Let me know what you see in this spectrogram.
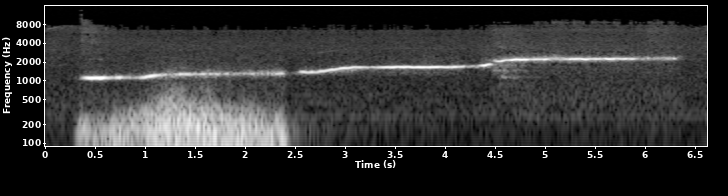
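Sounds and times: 
low rumble: 0.3s - 2.5s
soft gentle whistle: 0.3s - 6.4s.

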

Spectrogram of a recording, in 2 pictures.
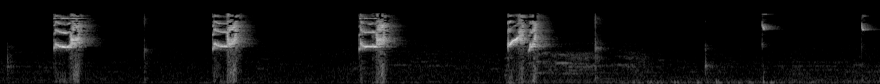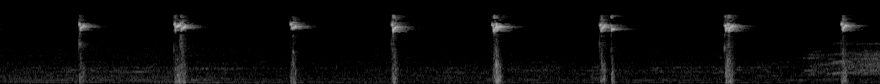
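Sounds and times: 
low background hum: 0.0s - 17.6s
lovebird chirping: 0.5s - 1.0s, 2.1s - 2.6s, 3.6s - 4.0s, 5.1s - 5.6s, 7.6s - 7.8s, 8.6s - 8.8s, 9.6s - 9.9s, 10.5s - 10.9s, 11.7s - 12.0s, 12.7s - 13.0s, 13.7s - 14.1s, 14.8s - 15.2s, 16.0s - 16.4s, 17.2s - 17.4s.

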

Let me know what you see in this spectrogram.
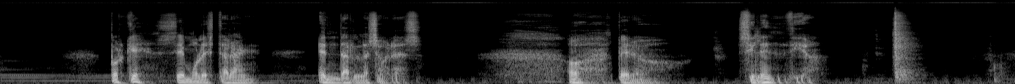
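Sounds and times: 
speech: 1.1s - 2.6s, 3.2s - 4.3s, 5.1s - 6.6s, 7.4s - 8.2s
room door opening with a sharp clack: 8.9s - 9.3s.

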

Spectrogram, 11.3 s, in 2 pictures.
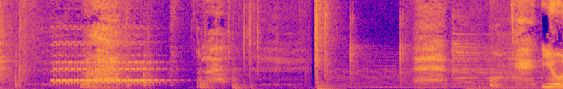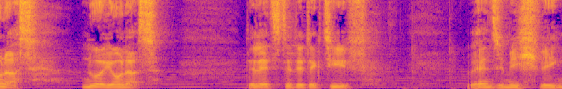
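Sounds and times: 
telephone ringing in the middle of the night: 0.5s - 1.9s
speech: 5.4s - 7.3s, 8.1s - 9.4s, 10.4s - 11.2s.

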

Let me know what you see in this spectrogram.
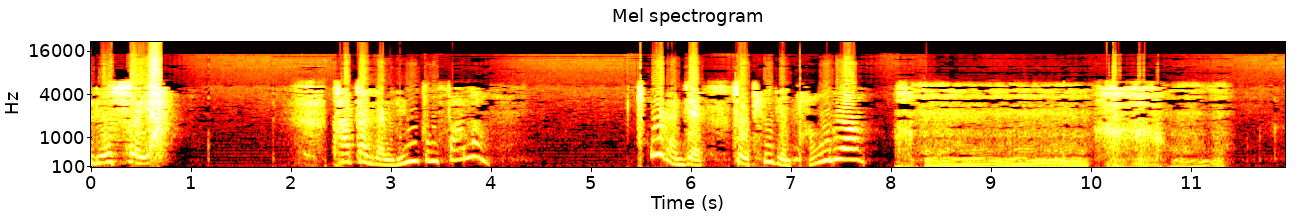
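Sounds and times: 
speech: 0.0s - 0.8s, 2.4s - 4.2s, 5.6s - 8.6s
person imitating loud snoring: 8.0s - 11.5s.

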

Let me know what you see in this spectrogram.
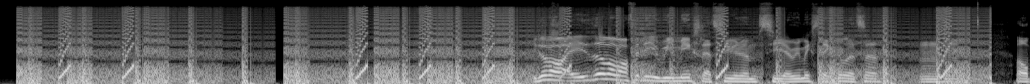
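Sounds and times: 
Space Invaders arcade game sound effects: 0.2s - 1.7s, 3.5s - 9.9s
speech: 5.4s - 10.2s.

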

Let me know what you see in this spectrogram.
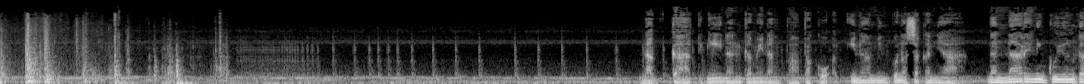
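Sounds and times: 
loud banging: 0.0s - 2.3s
playroom doorknob turning: 0.0s - 5.9s
speech: 7.1s - 10.8s.

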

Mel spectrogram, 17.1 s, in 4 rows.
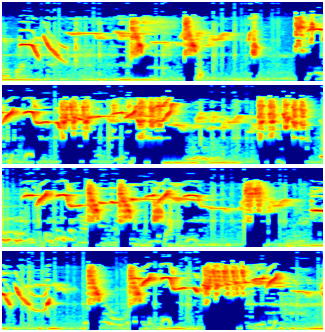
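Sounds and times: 
Oriental magpie-robin singing: 0.0s - 17.1s.

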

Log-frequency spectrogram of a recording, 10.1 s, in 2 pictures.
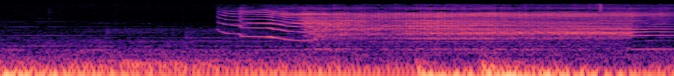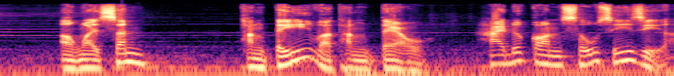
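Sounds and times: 
door slowly creaking open: 1.6s - 6.5s
speech: 5.6s - 6.3s, 6.9s - 10.0s.

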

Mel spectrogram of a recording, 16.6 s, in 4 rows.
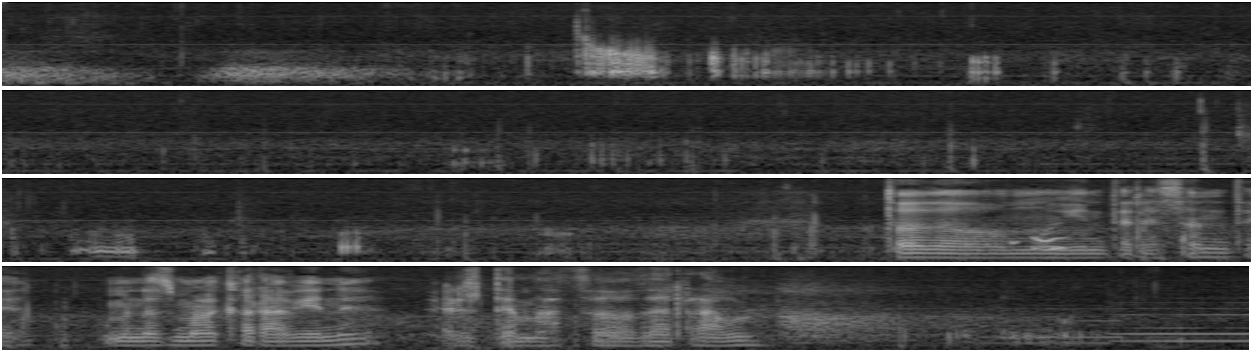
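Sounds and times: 
stomach rumbling: 0.0s - 16.5s
speech: 11.3s - 15.2s.

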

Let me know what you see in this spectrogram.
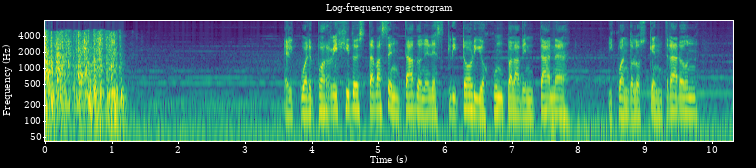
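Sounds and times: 
door being forced open by a police officer: 0.0s - 1.5s
speech: 3.6s - 10.3s.

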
